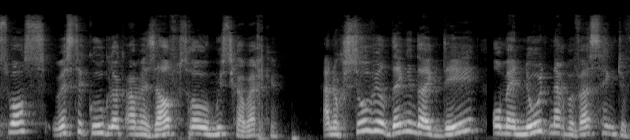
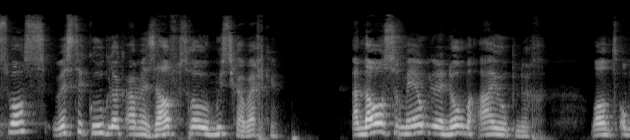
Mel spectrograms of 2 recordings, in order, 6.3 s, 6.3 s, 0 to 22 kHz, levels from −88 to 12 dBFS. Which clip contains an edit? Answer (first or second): first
